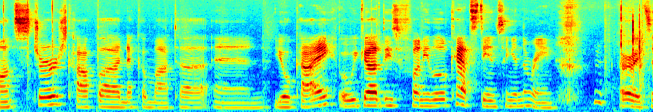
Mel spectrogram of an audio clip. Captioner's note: laughs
